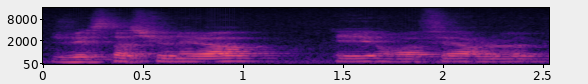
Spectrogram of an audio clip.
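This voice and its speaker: A man narrating his solo board game playthrough, thinking aloud with many fillers and bursts of excitement at dice rolls. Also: a little high, moderate pace. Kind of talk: casual thinking-aloud gameplay commentary. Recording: very echoey room with faint background noise.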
